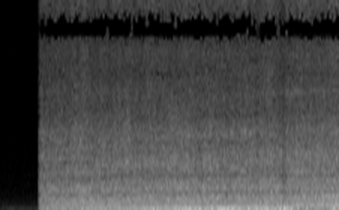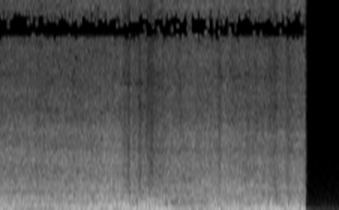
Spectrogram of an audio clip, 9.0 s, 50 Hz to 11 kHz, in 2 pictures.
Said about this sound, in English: When the drone descends for the drop-off, the sound increases to about 62 dBA for about 30 seconds. Here it is again.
